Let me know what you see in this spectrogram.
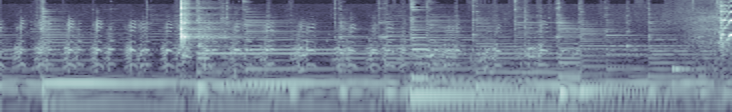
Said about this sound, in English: Skies all open wide, geese go high and over.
